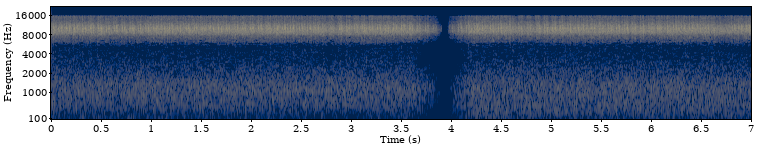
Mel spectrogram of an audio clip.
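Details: Crickets chirp in a constant high, ringing trill made by males rubbing their wings, cutting out abruptly for a split second near the middle before resuming at full strength.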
